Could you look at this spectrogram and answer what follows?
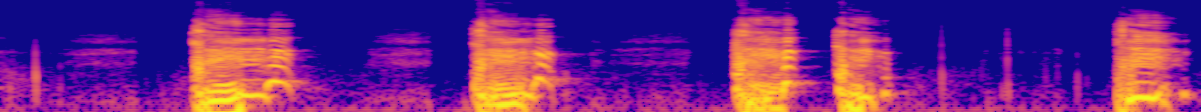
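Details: Morning barking, wheezing cough, having a hard time resting: five harsh, honking cough bursts with rasping breaths between.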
